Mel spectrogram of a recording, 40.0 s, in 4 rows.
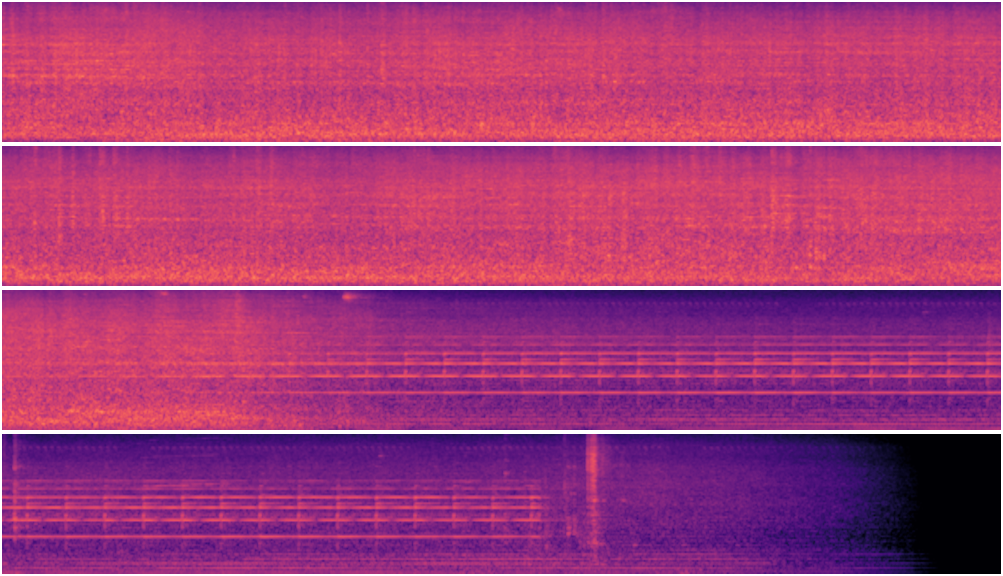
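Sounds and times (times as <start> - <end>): freight cars clacking on rails: 0.0 - 36.4
crossing signal bell ringing: 18.3 - 36.7.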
